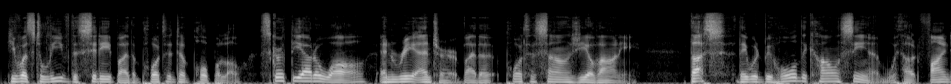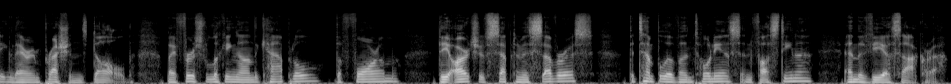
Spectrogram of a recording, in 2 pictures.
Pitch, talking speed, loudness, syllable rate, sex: 115 Hz, 175 wpm, -22 LUFS, 5.4 syllables/s, male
